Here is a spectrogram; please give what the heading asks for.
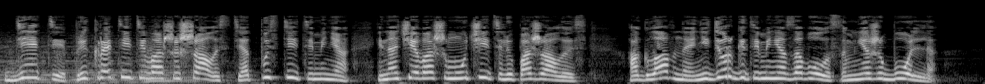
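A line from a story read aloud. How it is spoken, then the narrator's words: Shouting. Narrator (Russian): Он закричал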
